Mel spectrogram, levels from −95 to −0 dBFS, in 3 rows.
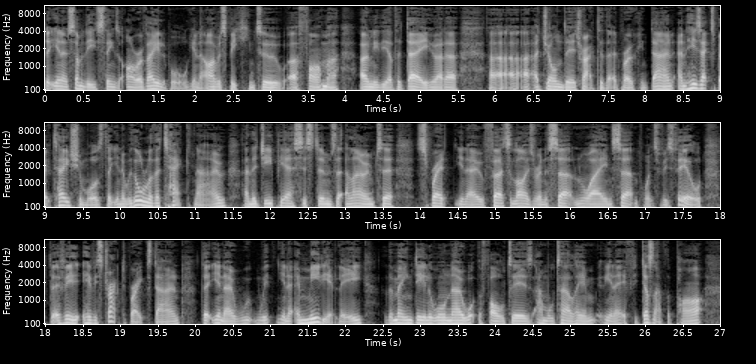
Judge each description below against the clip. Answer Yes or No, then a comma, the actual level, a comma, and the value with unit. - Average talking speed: No, fast, 235 wpm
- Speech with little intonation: No, average, 3.2 semitones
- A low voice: Yes, low, 105 Hz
